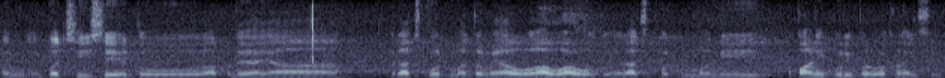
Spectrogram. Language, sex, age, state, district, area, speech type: Gujarati, male, 18-30, Gujarat, Rajkot, urban, spontaneous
